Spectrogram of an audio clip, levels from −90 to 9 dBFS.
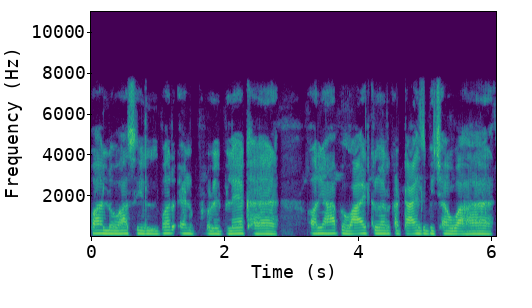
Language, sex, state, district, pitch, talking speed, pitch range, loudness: Hindi, male, Jharkhand, Garhwa, 140 Hz, 165 wpm, 135-145 Hz, -17 LUFS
